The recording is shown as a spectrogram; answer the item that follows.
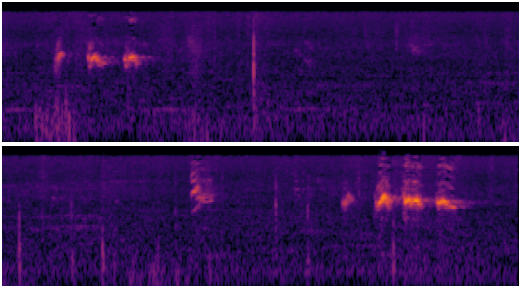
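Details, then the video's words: Bulbul singing outdoors outside its cage in the morning: short bright warbled whistle phrases with quick rising and falling notes, given in bursts separated by pauses, with faint clicks and low background rumble. "تغريد طائر البلبل بالطبيعة"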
